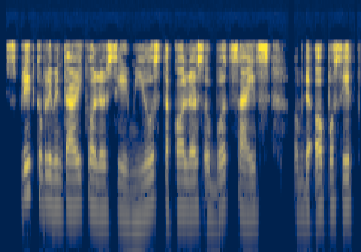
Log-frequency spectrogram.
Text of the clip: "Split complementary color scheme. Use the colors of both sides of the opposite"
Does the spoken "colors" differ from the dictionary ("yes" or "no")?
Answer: yes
